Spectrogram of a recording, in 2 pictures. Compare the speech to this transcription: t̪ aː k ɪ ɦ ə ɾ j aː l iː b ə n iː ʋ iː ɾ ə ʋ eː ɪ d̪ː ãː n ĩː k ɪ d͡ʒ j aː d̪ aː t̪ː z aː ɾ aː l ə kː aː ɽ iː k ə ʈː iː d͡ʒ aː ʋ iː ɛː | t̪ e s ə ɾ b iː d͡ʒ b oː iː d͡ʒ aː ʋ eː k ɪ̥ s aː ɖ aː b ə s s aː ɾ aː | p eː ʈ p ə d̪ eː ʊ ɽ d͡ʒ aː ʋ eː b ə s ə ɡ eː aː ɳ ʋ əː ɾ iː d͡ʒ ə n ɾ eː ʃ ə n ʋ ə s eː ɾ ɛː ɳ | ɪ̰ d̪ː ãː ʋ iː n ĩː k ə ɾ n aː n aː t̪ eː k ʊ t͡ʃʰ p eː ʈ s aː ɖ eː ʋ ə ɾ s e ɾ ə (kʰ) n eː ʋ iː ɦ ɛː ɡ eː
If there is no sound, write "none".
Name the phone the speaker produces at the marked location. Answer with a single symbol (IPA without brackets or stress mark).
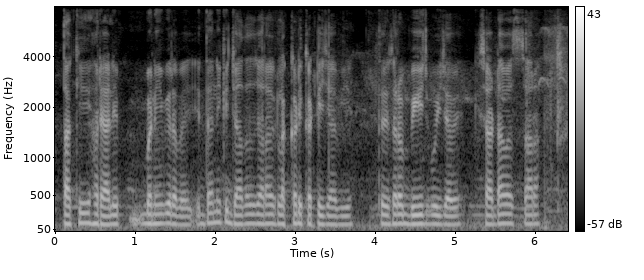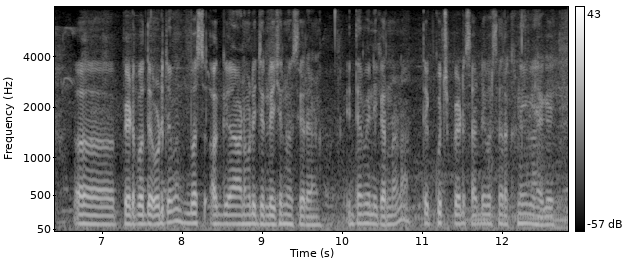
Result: kʰ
